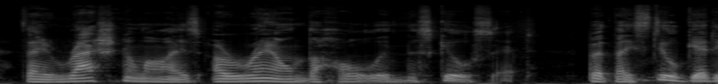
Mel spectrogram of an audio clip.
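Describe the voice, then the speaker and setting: A man with an Australian accent, moderately paced. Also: very clean recording, silent background. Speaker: podcast host. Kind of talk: scripted narration.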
